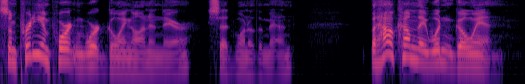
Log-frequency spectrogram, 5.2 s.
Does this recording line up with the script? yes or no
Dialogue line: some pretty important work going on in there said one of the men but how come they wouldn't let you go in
no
